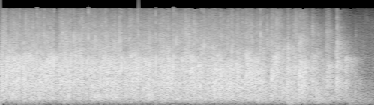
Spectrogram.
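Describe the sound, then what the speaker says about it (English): Audience applause at an evening Scout Court of Honor, a dense, steady wash of clapping from a crowd that holds strong for about four seconds before tapering off at the end. "So can we get a round of applause for them?"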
